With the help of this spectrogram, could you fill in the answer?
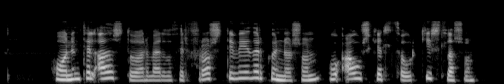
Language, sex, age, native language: Icelandic, female, 20-29, Icelandic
